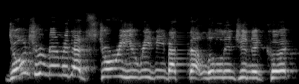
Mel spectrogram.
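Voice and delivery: put-on high, fast, insistent little boy voice; small child urging his injured mom; five-year-old boy. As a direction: play the exasperated kid pleading with mom. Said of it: "this five-year-old puts both hands on his hips".

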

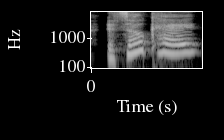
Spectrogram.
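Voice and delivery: usual speaking voice

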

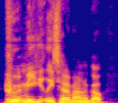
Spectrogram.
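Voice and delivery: normal talking voice

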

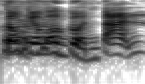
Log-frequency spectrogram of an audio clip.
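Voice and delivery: loud, scornful "get out" shout; mock dismissal. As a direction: shout them out the door with scorn. Mocking the other faction's dismissal.

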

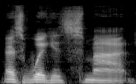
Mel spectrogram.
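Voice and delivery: slow, drawn-out Boston "smaht"; mock Boston, dropped R; Boston accent. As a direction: imitate a Boston accent, stretching the words. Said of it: "in his Boston accent".

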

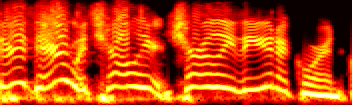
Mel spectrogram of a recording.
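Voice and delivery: a slip into Boston accent. Real, not acted. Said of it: "Oh, my Boston accent".

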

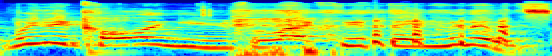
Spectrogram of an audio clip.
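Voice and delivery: high-pitched, hammed-up disbelief; mock exasperation. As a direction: imitate fed-up staff, voice shooting up. Exasperated staff answer customer, retold.

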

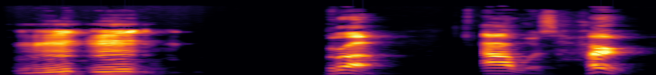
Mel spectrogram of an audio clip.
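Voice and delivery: usual speaking voice

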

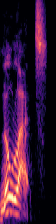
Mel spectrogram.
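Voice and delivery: high, emphatic put-on refusal; Bruce Pritchard. Mentor refusing the request for lights, emphatic. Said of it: "Bruce Pritchard comes back up".

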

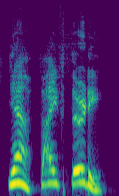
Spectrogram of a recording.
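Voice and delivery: high, slow, falling confirmation; emphatic confirmation. A narrator's reading. Fox confirms the outrageous hour.

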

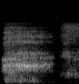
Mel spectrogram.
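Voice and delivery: long breathy exhale, imitated; decompressing sigh. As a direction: let out a mock calming-down sigh.

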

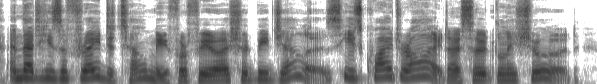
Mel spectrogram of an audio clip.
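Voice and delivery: high, animated society lady; crying out. A narrator's reading. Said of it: "cried Lady Narborough".

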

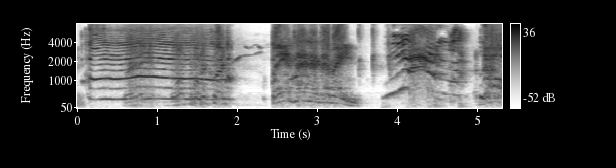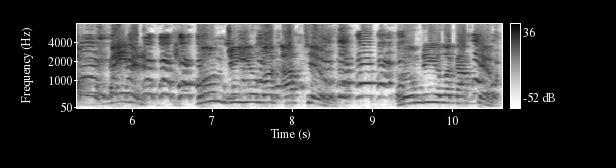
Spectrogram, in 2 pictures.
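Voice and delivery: high, loud laughing call; laughing shout. Real, not acted. Mother laughing over yelling kid.

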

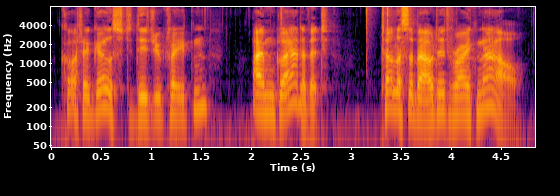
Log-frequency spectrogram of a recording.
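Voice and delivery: high, loud, eager demand; shouted. A narrator's reading. Evans demands Clayton's ghost story at once, shouting. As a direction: call it out loudly, pitched well up.

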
